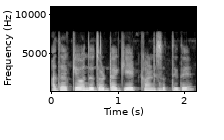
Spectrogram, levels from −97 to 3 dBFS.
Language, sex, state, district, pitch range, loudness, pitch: Kannada, female, Karnataka, Koppal, 220-235 Hz, -13 LUFS, 225 Hz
